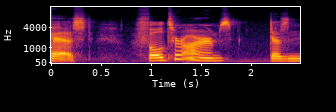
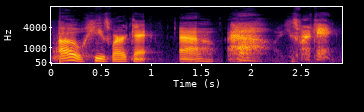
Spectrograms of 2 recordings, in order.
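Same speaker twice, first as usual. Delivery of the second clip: mocking sneer. Mocking woman's retort.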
